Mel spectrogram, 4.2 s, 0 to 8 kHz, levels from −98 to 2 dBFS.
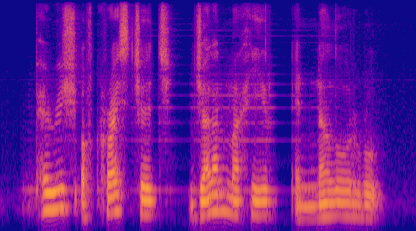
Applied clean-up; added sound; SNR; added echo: neural mask model RNNoise.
